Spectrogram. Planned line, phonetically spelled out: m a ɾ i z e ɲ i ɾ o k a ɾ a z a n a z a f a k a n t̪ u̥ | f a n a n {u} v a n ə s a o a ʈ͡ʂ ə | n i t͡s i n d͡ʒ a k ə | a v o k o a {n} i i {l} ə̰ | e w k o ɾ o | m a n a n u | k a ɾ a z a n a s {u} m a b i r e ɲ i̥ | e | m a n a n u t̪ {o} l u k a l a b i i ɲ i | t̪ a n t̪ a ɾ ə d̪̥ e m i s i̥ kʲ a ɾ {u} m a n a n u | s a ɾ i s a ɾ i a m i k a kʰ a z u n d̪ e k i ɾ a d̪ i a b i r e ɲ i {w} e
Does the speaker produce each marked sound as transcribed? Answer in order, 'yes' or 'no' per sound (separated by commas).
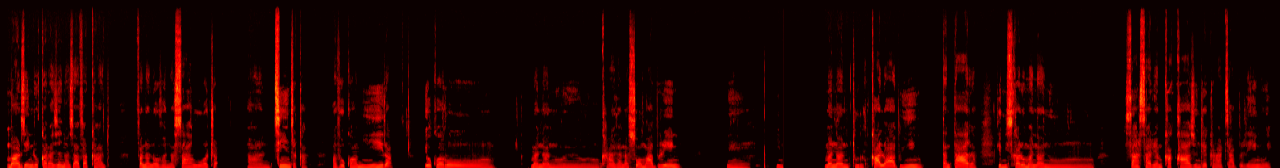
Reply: no, no, no, no, no, no, yes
